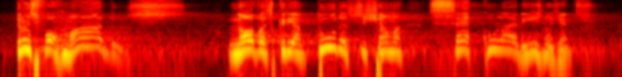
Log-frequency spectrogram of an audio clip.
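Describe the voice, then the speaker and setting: An extremely high man's voice at a very slow pace, lively in intonation, over noticeable background noise. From Pernambuco, northeast Brazil. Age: 70s. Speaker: pastor. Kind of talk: sermon.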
